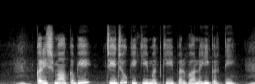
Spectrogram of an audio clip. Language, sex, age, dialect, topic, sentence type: Hindi, female, 18-24, Hindustani Malvi Khadi Boli, banking, statement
